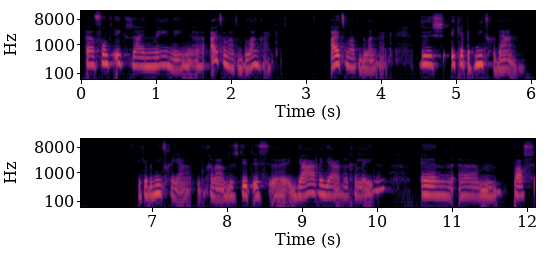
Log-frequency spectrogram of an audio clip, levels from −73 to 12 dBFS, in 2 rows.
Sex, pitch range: female, 165-210 Hz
